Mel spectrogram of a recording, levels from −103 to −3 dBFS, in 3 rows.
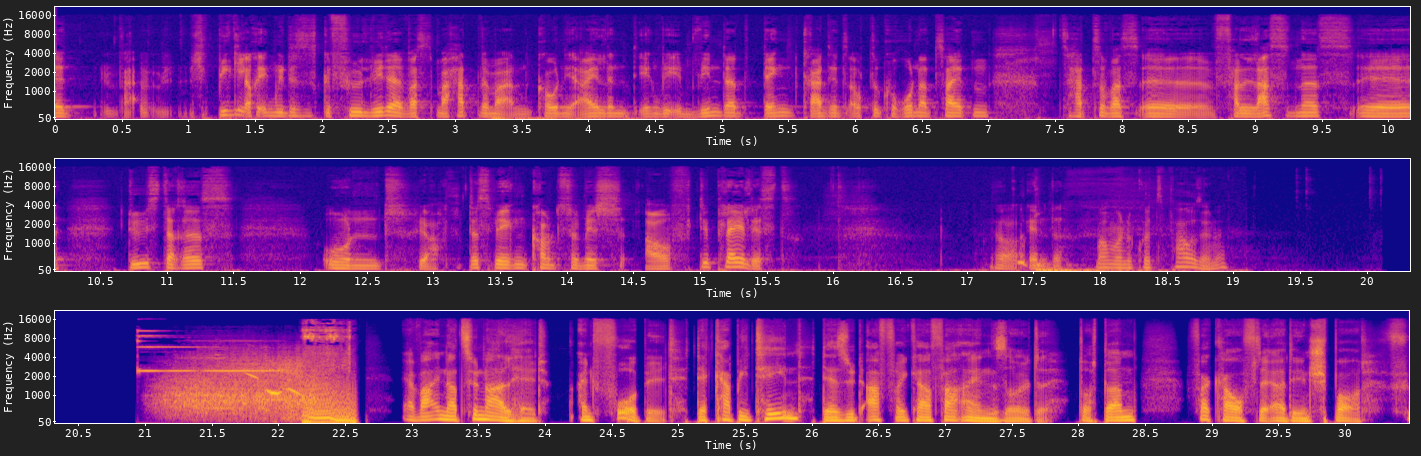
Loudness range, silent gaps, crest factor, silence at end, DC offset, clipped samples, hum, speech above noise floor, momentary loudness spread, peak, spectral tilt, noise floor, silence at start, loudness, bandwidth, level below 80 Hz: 14 LU; 20.14-20.93 s; 20 dB; 0 s; under 0.1%; under 0.1%; none; 47 dB; 17 LU; -4 dBFS; -5.5 dB/octave; -72 dBFS; 0 s; -24 LUFS; 17 kHz; -40 dBFS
